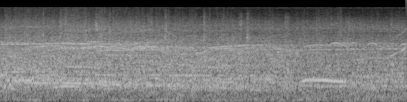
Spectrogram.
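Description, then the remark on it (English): A loud, dense crowd roars and cheers without a break at a wrestling event as wrestler Ivan Putski comes down the aisle to the ring, a steady wash of shouting and clapping that swells slightly near the end. “Crowd going bananas here for the Puts.”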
